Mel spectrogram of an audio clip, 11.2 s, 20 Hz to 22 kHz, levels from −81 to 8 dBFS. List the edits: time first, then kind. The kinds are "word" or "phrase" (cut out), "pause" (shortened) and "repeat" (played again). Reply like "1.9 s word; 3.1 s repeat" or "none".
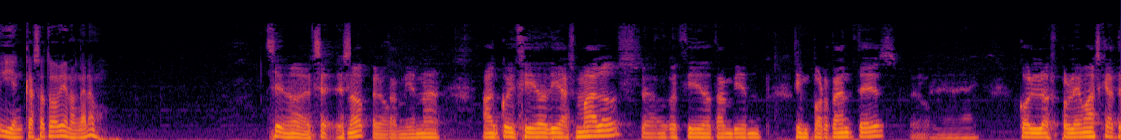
3.5 s word; 3.9 s word; 7.9 s word; 9.3 s word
